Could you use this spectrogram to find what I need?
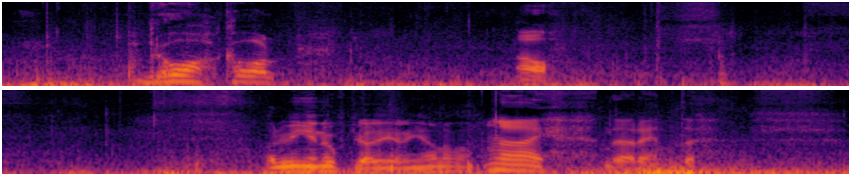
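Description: An elderly man speaks casually, close by, outdoors.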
